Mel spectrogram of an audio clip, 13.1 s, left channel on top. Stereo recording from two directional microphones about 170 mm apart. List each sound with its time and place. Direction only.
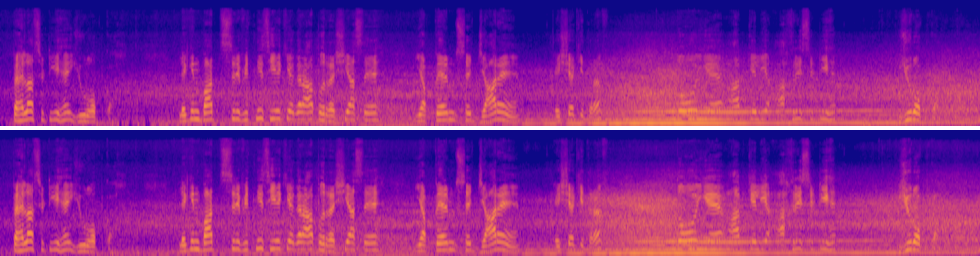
0.2 s speech: 20° left (ahead or behind)
2.4 s speech: 20° left (ahead or behind)
8.1 s vehicle: 25° right (ahead or behind)
9.4 s speech: 15° left (ahead or behind)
